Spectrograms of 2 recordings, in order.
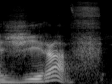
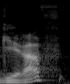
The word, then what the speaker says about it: girafe: And when we pronounce la lettre G in words, it actually still takes the J sound, but not J. It takes the J sound. And so we are going to pronounce it this way as la girafe. Remember, not like giraffe, because it will not take the G sound, it will take the J sound. So we say la girafe.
